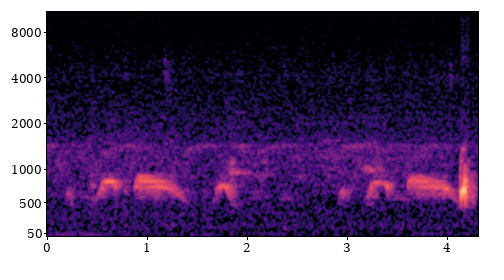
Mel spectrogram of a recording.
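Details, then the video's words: Faint, quieter cooing from a spotted dove decoy in training: soft low notes in two loose groups, ending in a sudden short louder note. "tiếng chiêm cu gáy luyện bổi mới"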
